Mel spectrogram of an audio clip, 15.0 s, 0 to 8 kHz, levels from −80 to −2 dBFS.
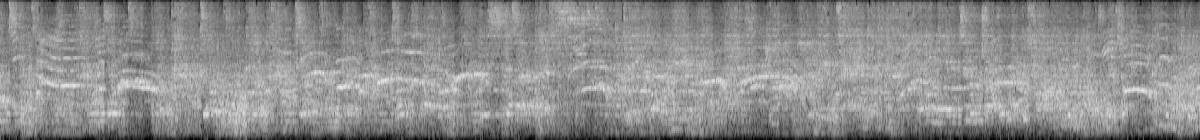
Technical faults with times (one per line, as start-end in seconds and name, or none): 0.00-15.01 gain pumping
